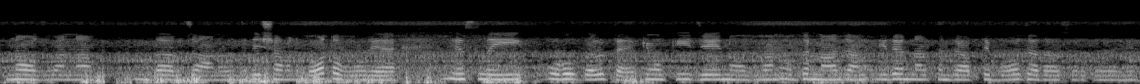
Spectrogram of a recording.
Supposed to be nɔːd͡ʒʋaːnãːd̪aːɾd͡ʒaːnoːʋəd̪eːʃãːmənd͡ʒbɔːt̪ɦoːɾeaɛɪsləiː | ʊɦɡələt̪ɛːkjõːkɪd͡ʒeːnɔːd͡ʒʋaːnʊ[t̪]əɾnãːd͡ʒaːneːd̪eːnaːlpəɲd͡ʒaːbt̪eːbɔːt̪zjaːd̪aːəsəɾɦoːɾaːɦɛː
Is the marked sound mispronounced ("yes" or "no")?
yes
